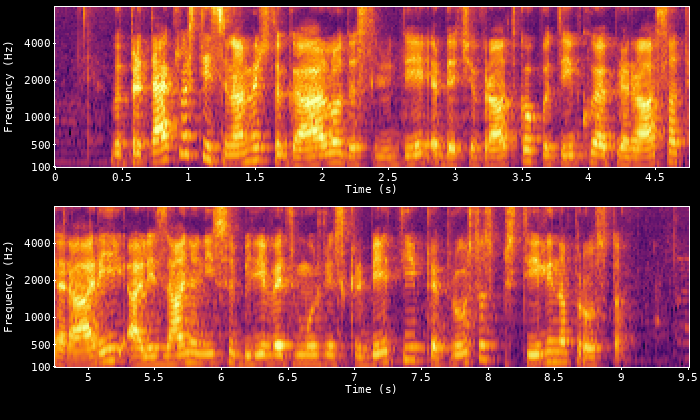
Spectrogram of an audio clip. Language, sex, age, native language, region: Slovenian, female, 18-29, Serbian, Drava region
